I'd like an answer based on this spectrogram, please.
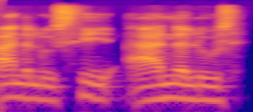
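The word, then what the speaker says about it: Andalucía: Is it Andalusia or Andalusia? Andalusia. But it's not a Z. It's a C, isn't it? Yes, but the C is pronounced as the Z.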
